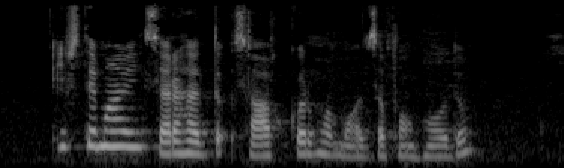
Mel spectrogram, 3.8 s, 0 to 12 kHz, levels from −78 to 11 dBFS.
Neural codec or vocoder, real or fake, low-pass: none; real; 10.8 kHz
